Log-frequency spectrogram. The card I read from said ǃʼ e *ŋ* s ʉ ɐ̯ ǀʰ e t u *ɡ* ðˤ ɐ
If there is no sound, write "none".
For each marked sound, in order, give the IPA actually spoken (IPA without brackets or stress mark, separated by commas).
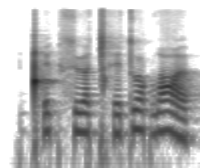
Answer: k, ɡ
